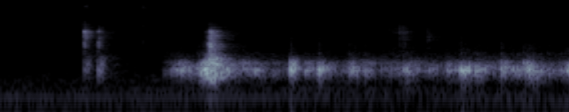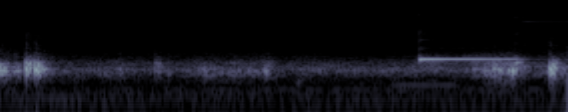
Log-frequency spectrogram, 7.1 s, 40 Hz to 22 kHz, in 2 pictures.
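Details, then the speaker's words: Normal fetal heartbeat at 24 weeks of pregnancy on a home Doppler, fast regular whooshing pulses measured at about 145 to 150 beats a minute, found lower on the abdomen; home Doppler accuracy uncertain. "now his baby's heartbeat at 24 weeks it is currently measuring 145 to 150 I'm not a hundred percent sure if my Doppler is correct"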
